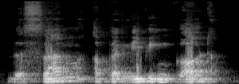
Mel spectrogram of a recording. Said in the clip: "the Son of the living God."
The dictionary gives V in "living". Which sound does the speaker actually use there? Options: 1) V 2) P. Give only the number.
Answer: 2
